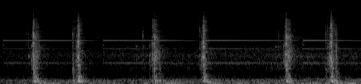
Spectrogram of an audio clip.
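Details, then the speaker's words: 2006 Mazda 6 V6 automatic: sharp single clicks every half second to second with no cranking, as the starter tries to engage but can't; failed starter motor. "and if you listen closely you'll hear that the starter wants to engage but it can't"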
